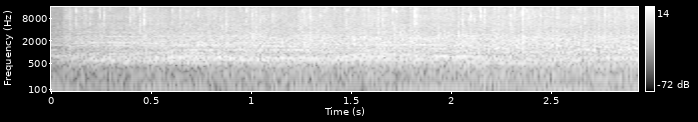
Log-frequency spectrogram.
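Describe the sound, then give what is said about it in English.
A large audience in a chamber applauds steadily after a speech, a dense wash of clapping hands that holds at an even, loud level throughout with a faint murmur of crowd underneath. “The chamber burst into applause.”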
